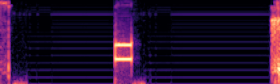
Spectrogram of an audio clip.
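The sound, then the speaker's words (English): A single short telephone keypad tone sounds as a phone call is being dialed, a steady two-pitch beep lasting about a quarter second, set between brief bursts of noisy sound at the start and end. “I gotta make a phone call, and I'll be back, and I'll reflect on that thing”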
